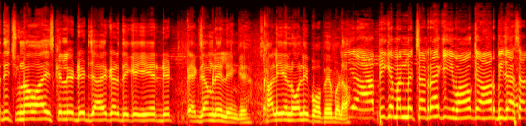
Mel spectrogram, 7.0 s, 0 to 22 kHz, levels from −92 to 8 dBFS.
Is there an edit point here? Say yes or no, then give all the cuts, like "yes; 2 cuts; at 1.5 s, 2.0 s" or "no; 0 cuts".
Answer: no; 0 cuts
